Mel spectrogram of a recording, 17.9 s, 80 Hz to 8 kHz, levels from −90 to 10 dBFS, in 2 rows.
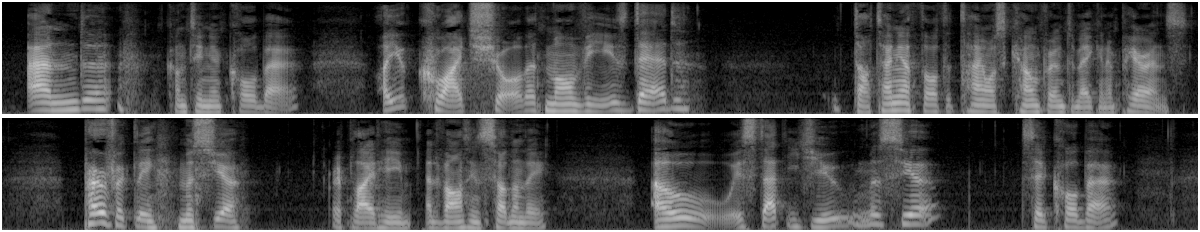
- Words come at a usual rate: No, slow, 115 wpm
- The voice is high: No, low, 130 Hz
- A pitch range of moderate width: Yes, average, 4.3 semitones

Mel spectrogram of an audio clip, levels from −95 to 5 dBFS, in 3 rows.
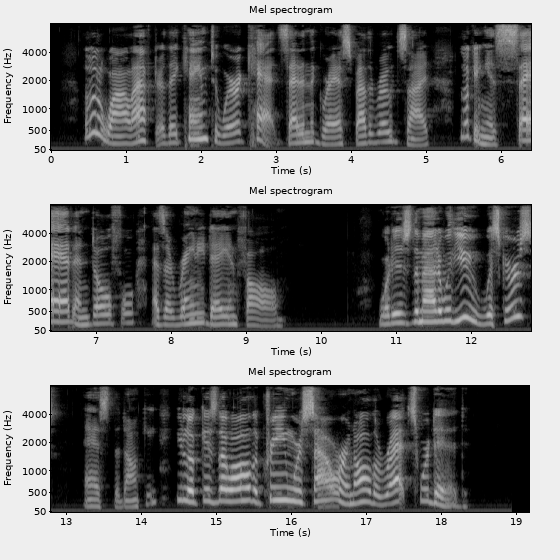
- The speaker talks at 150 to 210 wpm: Yes, average, 165 wpm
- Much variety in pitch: Yes, wide, 6.4 semitones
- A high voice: Yes, high, 215 Hz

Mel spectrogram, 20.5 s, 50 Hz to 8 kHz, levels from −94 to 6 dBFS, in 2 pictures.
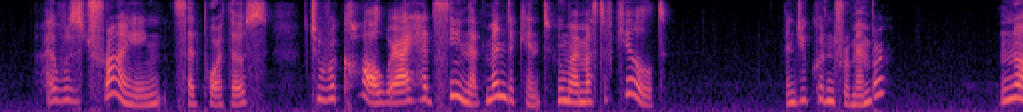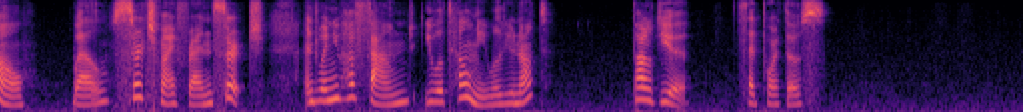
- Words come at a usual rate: No, slow, 125 wpm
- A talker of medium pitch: No, high, 245 Hz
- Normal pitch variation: No, wide, 6.1 semitones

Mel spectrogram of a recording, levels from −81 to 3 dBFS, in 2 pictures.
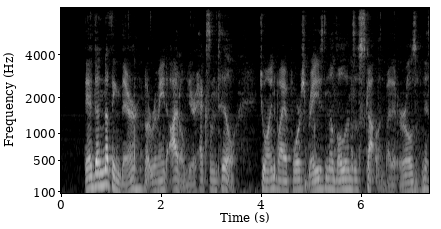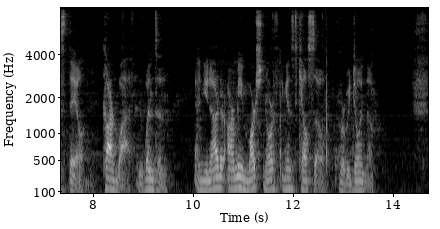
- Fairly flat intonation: Yes, narrow, 2.2 semitones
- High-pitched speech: No, low, 115 Hz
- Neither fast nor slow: Yes, average, 165 wpm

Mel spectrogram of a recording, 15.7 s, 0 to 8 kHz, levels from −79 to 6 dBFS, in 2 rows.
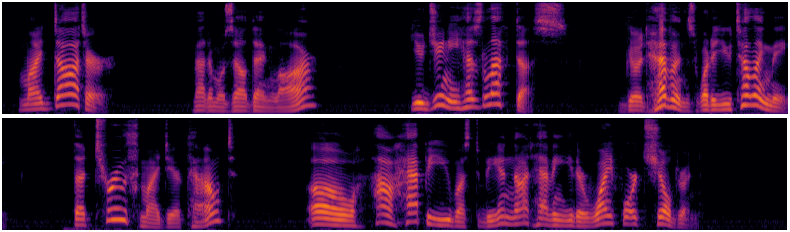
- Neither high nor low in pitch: Yes, medium, 150 Hz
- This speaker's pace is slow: Yes, slow, 125 wpm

